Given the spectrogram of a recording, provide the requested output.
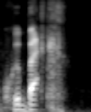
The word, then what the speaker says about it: Quebec: And I'm saying it wrong because I'm saying qua, right? I mean, qua is the how you would say it in like the military alphabet. They pronounce it Quebec for the letter Q.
